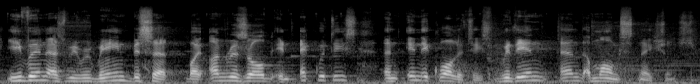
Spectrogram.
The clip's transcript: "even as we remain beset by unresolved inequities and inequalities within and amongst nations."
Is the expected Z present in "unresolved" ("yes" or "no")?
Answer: yes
